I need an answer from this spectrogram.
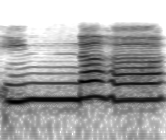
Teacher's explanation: نون پہ غنہ زمانی ہو رہا ہے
